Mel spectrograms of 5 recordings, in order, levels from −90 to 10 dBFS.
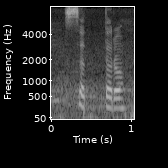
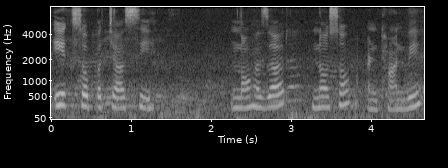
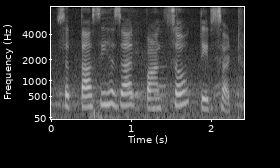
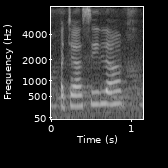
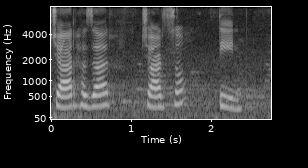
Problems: none marked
